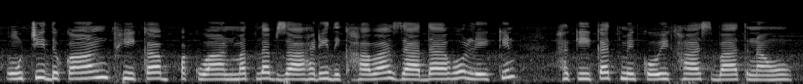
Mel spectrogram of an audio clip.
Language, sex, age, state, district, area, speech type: Urdu, female, 18-30, Uttar Pradesh, Balrampur, rural, spontaneous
